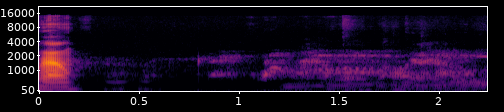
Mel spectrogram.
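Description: A rooster crowing faintly, starting about halfway through after a brief lull.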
